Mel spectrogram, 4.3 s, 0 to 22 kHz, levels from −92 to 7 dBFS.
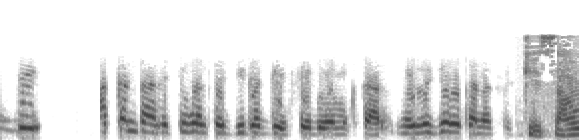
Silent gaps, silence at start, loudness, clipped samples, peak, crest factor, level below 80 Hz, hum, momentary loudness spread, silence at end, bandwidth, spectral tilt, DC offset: none; 0 s; -26 LUFS; under 0.1%; -14 dBFS; 12 dB; -68 dBFS; none; 6 LU; 0 s; 8 kHz; -4.5 dB/octave; under 0.1%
